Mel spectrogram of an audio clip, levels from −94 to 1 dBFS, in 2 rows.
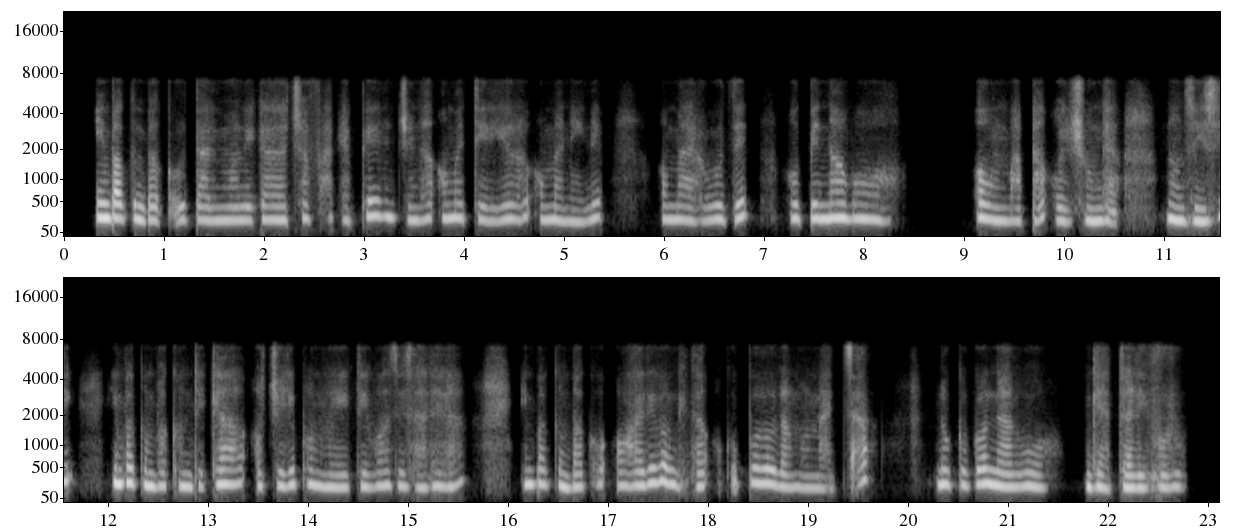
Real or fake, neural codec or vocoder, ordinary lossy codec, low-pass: fake; codec, 16 kHz in and 24 kHz out, 0.4 kbps, LongCat-Audio-Codec, two codebook decoder; Opus, 32 kbps; 7.2 kHz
